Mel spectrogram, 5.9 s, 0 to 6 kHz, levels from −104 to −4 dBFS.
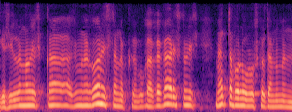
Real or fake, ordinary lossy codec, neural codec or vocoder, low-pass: fake; AAC, 32 kbps; autoencoder, 48 kHz, 32 numbers a frame, DAC-VAE, trained on Japanese speech; 5.4 kHz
